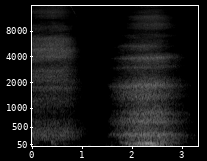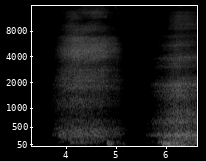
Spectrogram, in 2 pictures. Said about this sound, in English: Three more breaths. Full breath.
